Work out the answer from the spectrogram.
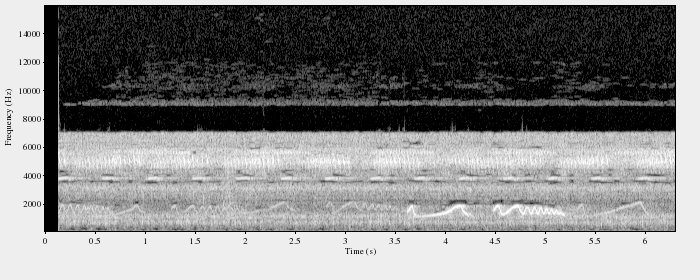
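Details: Fiery-necked nightjar at Tembe, recorded by a wildlife webcam on February 24: clear whistled notes that swoop up and down, then a quavering descending trill, heard over a steady loud hiss and insect-like buzzing.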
